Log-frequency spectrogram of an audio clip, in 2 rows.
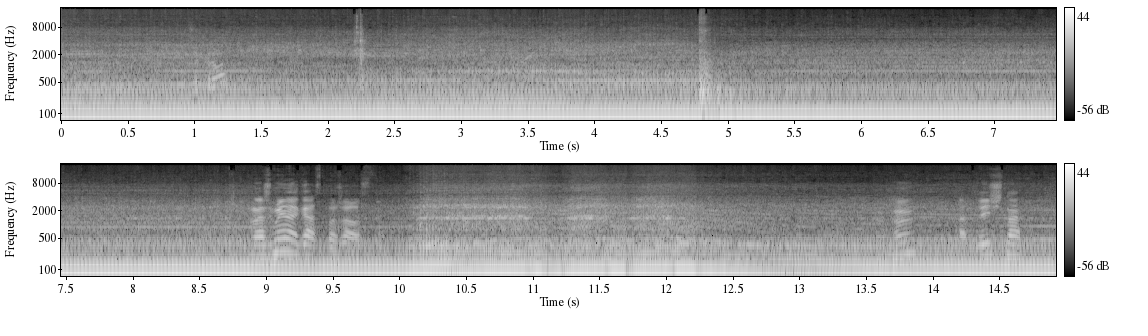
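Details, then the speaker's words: Komatsu FG30 3-ton forklift with automatic transmission, started and listened to: deep steady idle rising smoothly when blipped and settling back without misses; engine runs evenly and well. "давайте запускать и слушать как работает работает ровно хорошо"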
